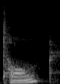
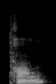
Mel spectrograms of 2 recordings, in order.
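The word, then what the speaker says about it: 铜: So this is also pronounced tong, and it means copper because the word for copper is pronounced tong.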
